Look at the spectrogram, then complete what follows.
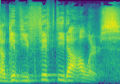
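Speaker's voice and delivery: plain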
